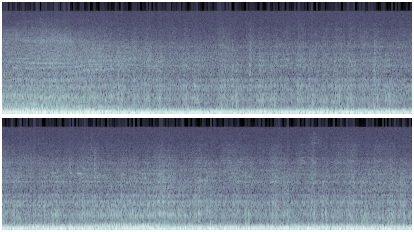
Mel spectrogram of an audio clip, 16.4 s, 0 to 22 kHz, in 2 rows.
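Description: JR Freight EH500 electric locomotive passing close by, its whine falling in pitch over the first couple of seconds, followed by a long string of container wagons running past on the rails with a steady low rumble.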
